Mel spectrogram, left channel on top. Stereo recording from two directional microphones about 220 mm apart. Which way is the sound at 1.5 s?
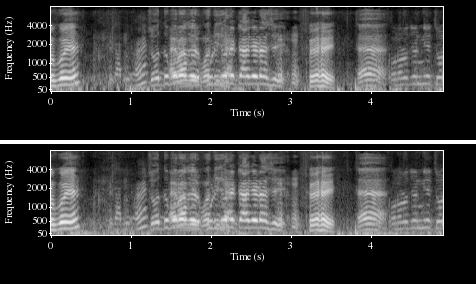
10° left (ahead or behind).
